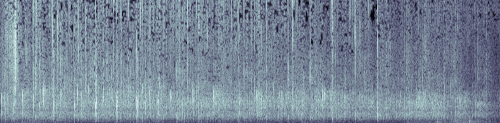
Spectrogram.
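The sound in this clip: Warm applause from a seated audience greeting a speaker at a gathering in Alberta, a dense, sustained clatter of many hands with sharper individual claps standing out before it tapers at the end.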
